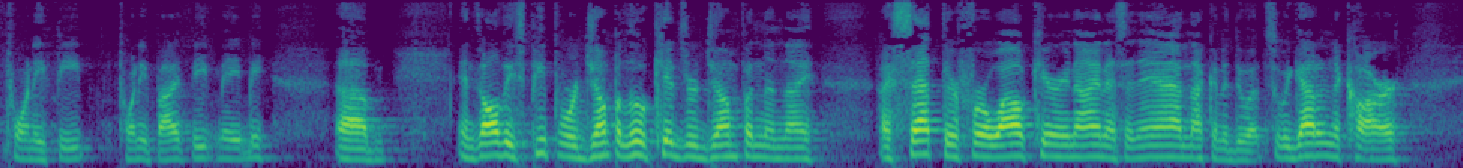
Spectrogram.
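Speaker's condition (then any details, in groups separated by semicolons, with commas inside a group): No condition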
